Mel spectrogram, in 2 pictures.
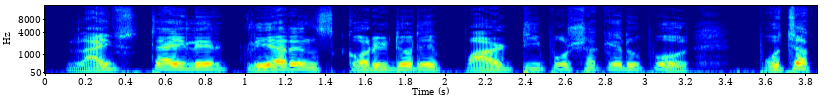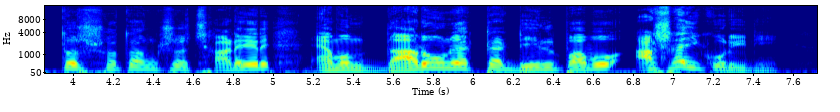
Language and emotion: Bengali, surprised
